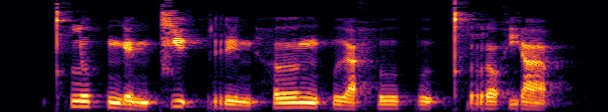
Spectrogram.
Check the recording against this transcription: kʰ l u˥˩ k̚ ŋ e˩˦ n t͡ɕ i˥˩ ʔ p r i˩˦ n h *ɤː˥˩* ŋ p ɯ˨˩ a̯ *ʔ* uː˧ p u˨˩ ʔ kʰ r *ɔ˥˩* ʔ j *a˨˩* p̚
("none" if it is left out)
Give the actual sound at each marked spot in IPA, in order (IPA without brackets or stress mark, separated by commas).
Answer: ɤː˥˩, h, ɔ˦˥, a˨˩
